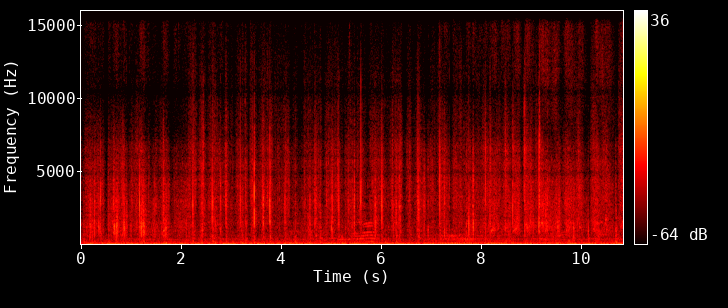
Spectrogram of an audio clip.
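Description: Both hands' fingertips scratch and grip the woven cotton fabric on the leg and pocket of worn camouflage cargo pants. The result is a quiet, continuous run of short, dry, crackly scratching strokes with a bright, hissy top, over a steady low hum.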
